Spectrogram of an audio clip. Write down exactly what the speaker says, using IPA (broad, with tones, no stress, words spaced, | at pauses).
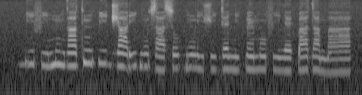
ɡ͡bi˦fi˧mũ˦ ɡa˦ tũ˦k͡pi˦d͡ʒa˦˨ɾi˨˦ ɡũ˧sa˨so˨˦ɡ͡bũ˧ ɾi˨ʃi˨ɡɛ˧ ni˨k͡pɛ̃˧mɔ̃˧fi˨ lɛ˨k͡pa˨˦da˦˨ ma˨˦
